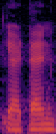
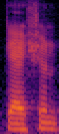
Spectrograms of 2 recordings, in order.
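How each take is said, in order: First: The middle consonant is t, then 'eye-on'. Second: The middle consonant is sh, like 'nation'. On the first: The speaker calls it right. "क्या बोला जाता है कैट, और ये आयन" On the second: The speaker calls it wrong. "कैशन तो नहीं होगा"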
